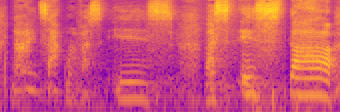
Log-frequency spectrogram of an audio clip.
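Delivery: hushed, drawn-out gentle prodding; coaxing concern. Acted. Husband keeps asking wife what is wrong, hushed coaxing. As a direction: whisper it, then stretch the last question.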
